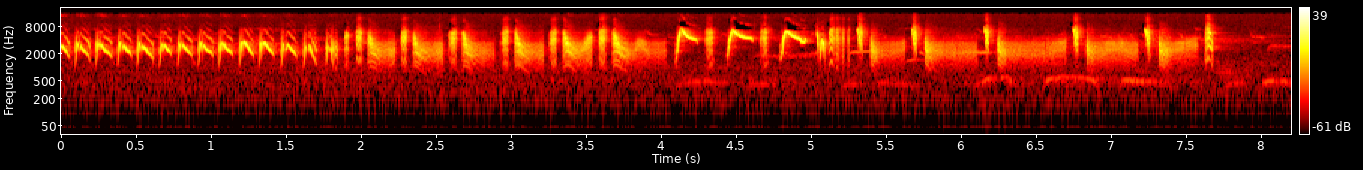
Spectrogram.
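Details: Exuberant marsh warbler, a mimic of European and African birds, pours out a rapid run of rising-and-falling whistled notes, then sharp clicking chips and a few down-slurred whistles, the chips continuing steadily to the end.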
